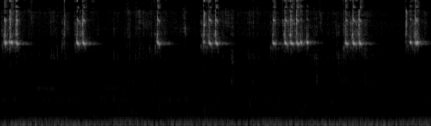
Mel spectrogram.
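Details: Cricket chirps come as short, sharp high trills, some doubled or tripled, spaced irregularly over a few seconds above a steady low rumble.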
